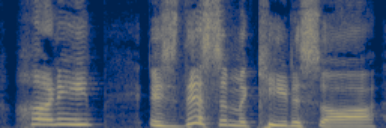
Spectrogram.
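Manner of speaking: overacting for the camera; cheesy commercial actor. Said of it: "and he's like".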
